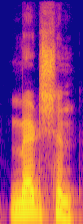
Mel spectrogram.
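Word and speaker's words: Mädchen: बताना चाहता हूं कि अगर तो ए के ऊपर दो डॉट्स हैं दो नुक्ते हैं अगर यह ए के ऊपर दो डॉट्स हो तो इसे हम ए अलाउड कहते हैं और यह ए नहीं होगा ये ए से डिफरेंट है इसीलिए इसको पढ़ेंगे मेडिसन मेडिसन लड़की को कहते हैं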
